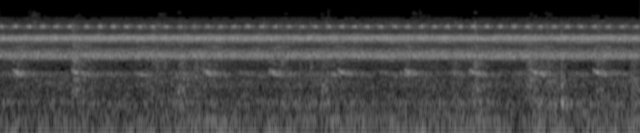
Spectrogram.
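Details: Crickets at night keep up an unbroken high, ringing drone in stacked tones, accompanied by a quieter lower chirp recurring at an uneven pace of roughly two or three per second.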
